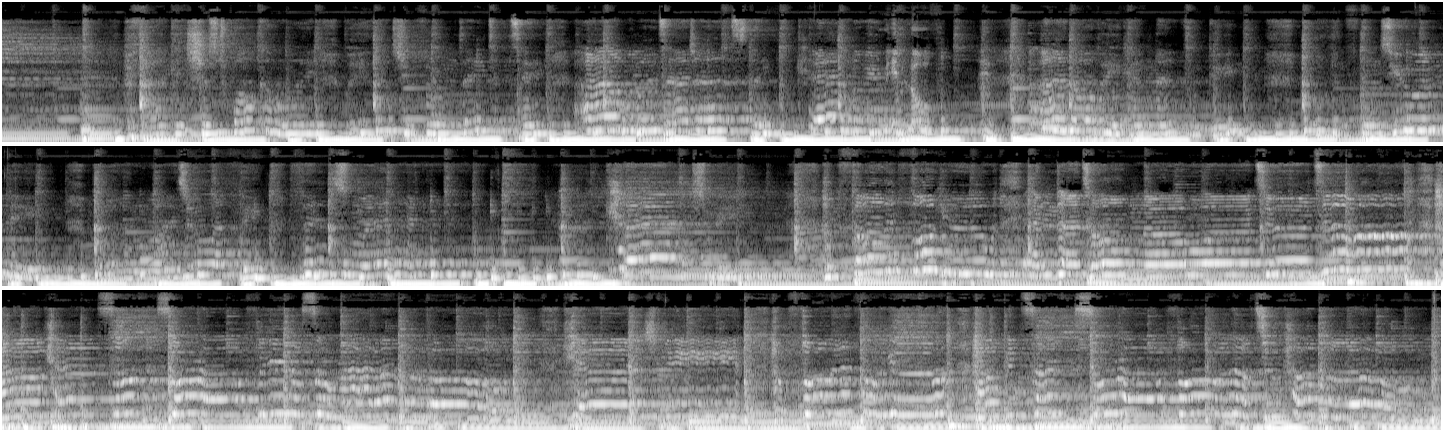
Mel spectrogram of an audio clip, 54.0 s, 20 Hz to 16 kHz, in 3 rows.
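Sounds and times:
band playing pop song: 0:00.0 - 0:54.0
woman singing: 0:01.0 - 0:54.0.

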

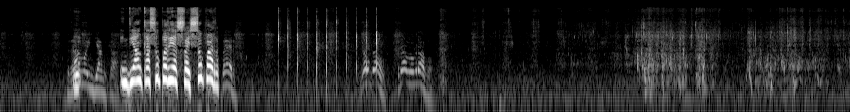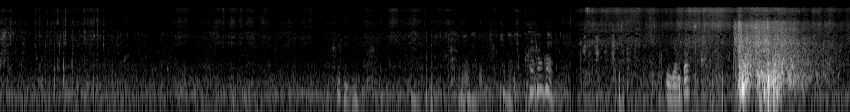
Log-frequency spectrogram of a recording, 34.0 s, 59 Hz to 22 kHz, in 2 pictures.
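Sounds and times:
water sloshing: 0:11.4 - 0:19.4, 0:31.2 - 0:34.0.

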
